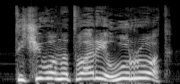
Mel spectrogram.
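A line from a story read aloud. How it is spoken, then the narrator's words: Shouting. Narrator (Russian): крикнул он то ли Мюллеру, то ли Федулу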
